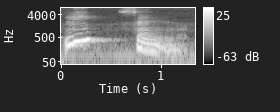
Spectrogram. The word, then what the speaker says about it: listen: Porque la sílaba acentuada está al inicio y no al final.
